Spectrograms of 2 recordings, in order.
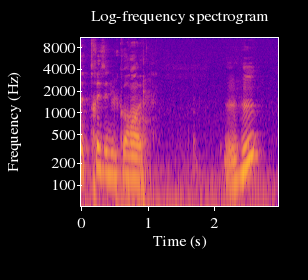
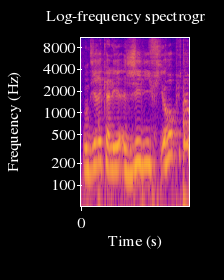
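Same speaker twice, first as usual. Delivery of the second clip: usual speaking voice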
